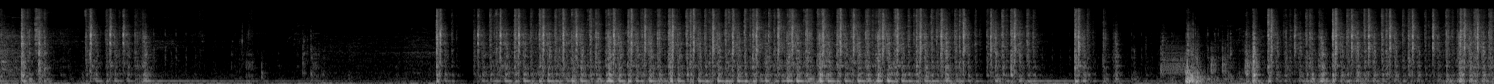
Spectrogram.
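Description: Fingertips type on the keys of a green-grey metal portable manual typewriter with paper loaded. The result is a fast, uneven stream of sharp, bright clacks, with a few louder strikes and brief pauses. A steady low hum runs underneath.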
